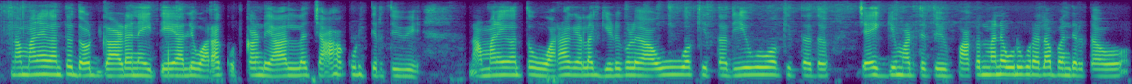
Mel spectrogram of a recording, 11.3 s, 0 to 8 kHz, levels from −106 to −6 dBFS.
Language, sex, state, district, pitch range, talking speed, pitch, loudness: Kannada, female, Karnataka, Bellary, 200-225 Hz, 145 wpm, 215 Hz, -25 LUFS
